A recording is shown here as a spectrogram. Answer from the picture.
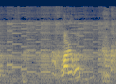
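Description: Light, jingly variety-show background music with steady held notes, and a woman's high voice speaking briefly a little over a second in.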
